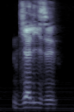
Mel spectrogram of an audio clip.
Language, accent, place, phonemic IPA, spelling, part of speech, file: French, France, Lyon, /dja.li.ze/, dialyser, verb, LL-Q150 (fra)-dialyser.wav
- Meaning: to dialyze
